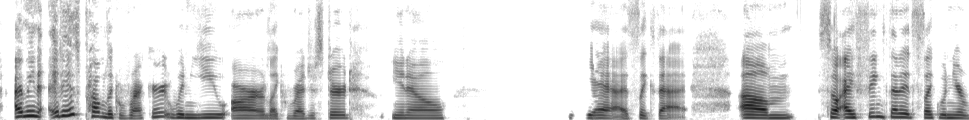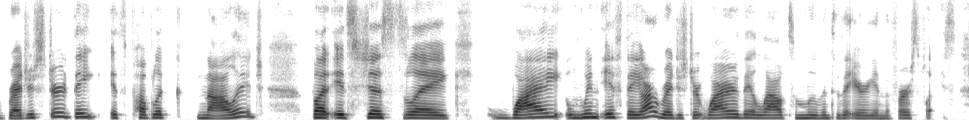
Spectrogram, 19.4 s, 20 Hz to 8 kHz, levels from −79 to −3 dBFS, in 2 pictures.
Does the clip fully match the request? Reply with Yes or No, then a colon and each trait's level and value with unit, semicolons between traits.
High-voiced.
Yes: high, 200 Hz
